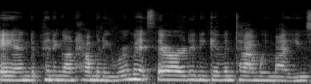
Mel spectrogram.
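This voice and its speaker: A woman speaks with a Southern US accent at a medium pitch. Her intonation is monotone and flat. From Tennessee, US South. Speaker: vlogger and travel nurse. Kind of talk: casual personal finance vlog. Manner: chatty, conversational.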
